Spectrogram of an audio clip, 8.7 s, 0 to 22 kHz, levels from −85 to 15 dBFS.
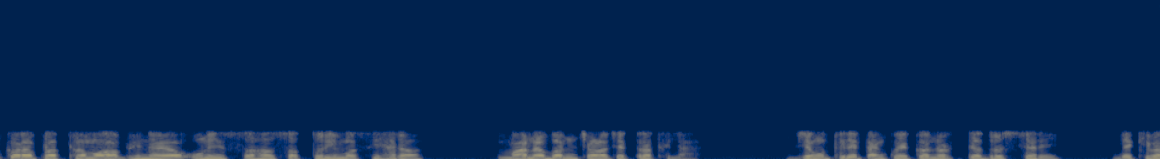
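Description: AMR narrowband mobile codec damage runs throughout: nothing passes above 3.8 kHz, and the heavily buzzy, synthetic speech fits one of AMR-NB's lowest bitrate modes, around 5.15 kbps.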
